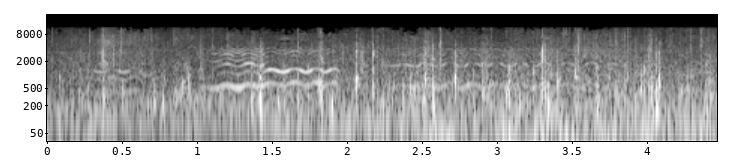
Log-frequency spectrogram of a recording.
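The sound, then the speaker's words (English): Hooves of a horse pulling a buggy clip-clop steadily at a walking pace, fairly loud, while the horse lets out a wavering whinny partway through. “So how much did that horse and buggy set us back?”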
